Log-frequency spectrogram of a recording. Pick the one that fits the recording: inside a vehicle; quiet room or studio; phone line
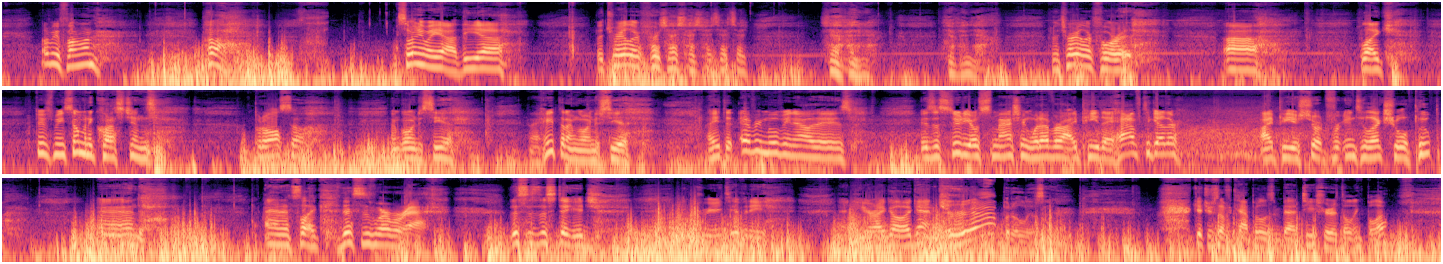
inside a vehicle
